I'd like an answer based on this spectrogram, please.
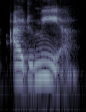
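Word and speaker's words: Idumea: south including the old area of edon or aydumiyah as it was called in new testament times in case i mispronounced that edom is e-d-o-m is i-d-u-m-e-a its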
